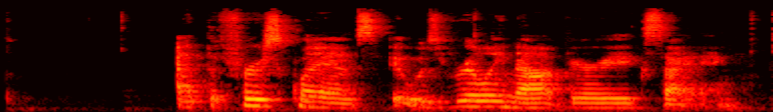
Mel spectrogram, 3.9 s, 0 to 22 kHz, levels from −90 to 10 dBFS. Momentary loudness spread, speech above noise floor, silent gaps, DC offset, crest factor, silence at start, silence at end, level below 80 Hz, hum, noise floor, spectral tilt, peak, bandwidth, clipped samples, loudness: 9 LU; 42 dB; none; under 0.1%; 16 dB; 0.9 s; 0.2 s; -72 dBFS; none; -74 dBFS; -2 dB/octave; -16 dBFS; 16 kHz; under 0.1%; -31 LUFS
